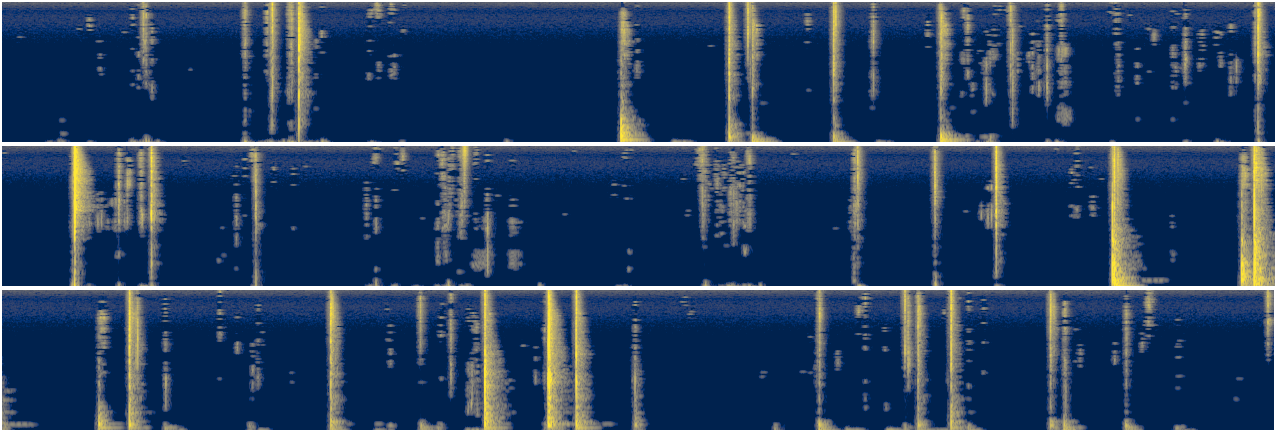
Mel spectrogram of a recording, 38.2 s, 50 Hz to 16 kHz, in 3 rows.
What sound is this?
Bouger truc - denoisé
Playing with my phone to imitate the sound of someone playing or analyzing a thing.
Recorded with a Zoom H2N - denoised with audacity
